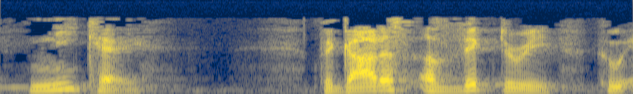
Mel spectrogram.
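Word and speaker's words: nike (νίκη): That word in the Greek is nike. If you saw it written on paper, you would say, hey, he means Nike. N-I-K-E is pronounced in the Greek, nike. It is the Greek goddess of victory. That is what it means. N-I-K-E means victory.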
